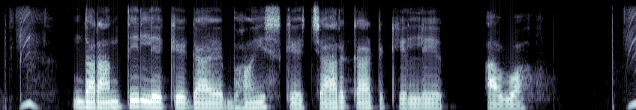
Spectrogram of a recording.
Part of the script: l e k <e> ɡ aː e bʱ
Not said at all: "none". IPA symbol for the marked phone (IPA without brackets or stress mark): e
